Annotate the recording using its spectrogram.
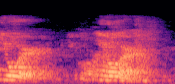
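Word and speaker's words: you're: A pronúncia é your. Your. Repitam your. Very good.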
